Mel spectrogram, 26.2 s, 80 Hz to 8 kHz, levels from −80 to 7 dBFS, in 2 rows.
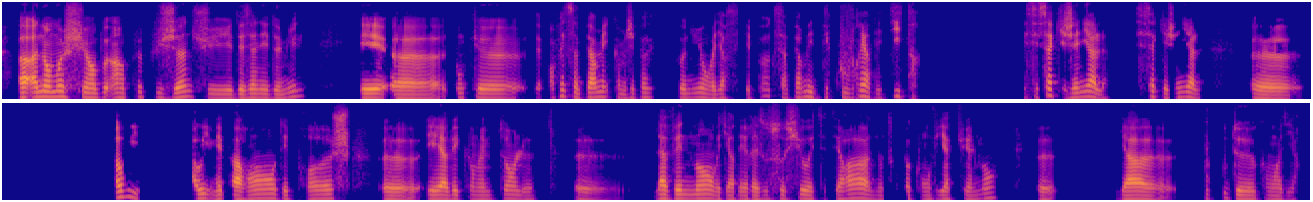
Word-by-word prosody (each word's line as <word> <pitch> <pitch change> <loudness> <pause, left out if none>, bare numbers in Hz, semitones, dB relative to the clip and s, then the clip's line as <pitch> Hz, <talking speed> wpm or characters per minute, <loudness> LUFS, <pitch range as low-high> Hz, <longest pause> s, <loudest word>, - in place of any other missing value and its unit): Ah 145 +1 +12
ah, 150 - +11
non, 160 0 +7
moi 165 +1 +5
je 160 - +2
suis 150 - +2
un 140 -1 +6
peu 135 - -1
un 140 - +2
peu 155 +3 -12
plus 150 -2 -17
jeune. 145 +5 +2
Je - - -14
suis 120 -1 -5
des 125 0 -1
années 125 -1 -1
2000 145 +10 -7 0.5
et 130 0 +8
heu, 115 -1 +3
donc 135 0 -11
heu, 130 - 0 0.3
en - - -11
fait 185 - -5
ça 155 - -3
me 130 - -10
permet 145 +4 +2
comme 125 -3 -13
j'ai 130 - -6
pas 140 +2 -8
u 135 - -18 0.2
connu 135 +2 -6
on 130 - -4
va 120 - -3
dire 125 0 -6
cette - - -22
époque, 120 +10 -15
ça - - -9
me - - -25
permet 150 +1 -5
de - - -26
découvrir 145 +4 -3
des 125 - -17
titres 165 +8 -6 1.0
et - - -14
c'est - - -8
ça 200 -1 +5
qui 195 - -7
est - - +1
génial! 150 -1 +2 0.3
C'est - - -14
ça 165 - -2
qui 155 - -10
est 130 - -5
génial, 145 -2 -2 0.5
heu 110 -2 +1 1.2
Ah 170 - +8
oui, 180 -6 -7 0.5
ah 135 - +1
oui, 140 -1 0
mes 130 +1 -1
parents, 130 +4 +4
des 125 - -7
proches, 130 +3 -2 0.3
heu 115 -1 -1
et 125 -1 +2
avec 125 0 +2
en - - -8
même 120 0 -8
temps, 130 +2 -4
le, 115 -2 -11 0.4
heu, - - -9 0.5
l'avènement 135 +1 +2
on 130 - -2
va 115 - -6
dire 115 +1 -4
des 115 0 -6
réseaux 115 0 -5
sociaux 125 +2 -3
et 120 - -6
cetera, 130 +5 0
à - - -4
notre 115 0 -18
époque 125 - -11
qu'on 115 0 -13
vit 120 +1 -6
actuellement, 120 +7 -8 0.4
heu, - - -6 0.6
il - - -21
y - - +2
a, 120 0 +8
heu, - - -9 0.3
beaucoup 155 +6 -19
de 120 -3 -3
comment 115 -1 -10
dire? 110 0 -18
130 Hz, 220 wpm, -26 LUFS, 120-145 Hz, 1.2 s, Ah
